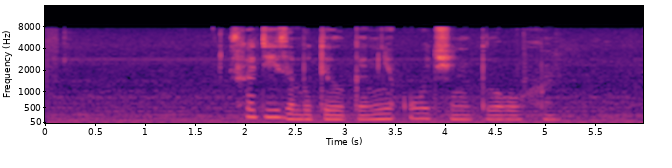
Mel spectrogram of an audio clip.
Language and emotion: Russian, sad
